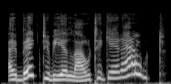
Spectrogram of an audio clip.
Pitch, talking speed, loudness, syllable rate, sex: 240 Hz, 280 wpm, -17 LUFS, 8.2 syllables/s, female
